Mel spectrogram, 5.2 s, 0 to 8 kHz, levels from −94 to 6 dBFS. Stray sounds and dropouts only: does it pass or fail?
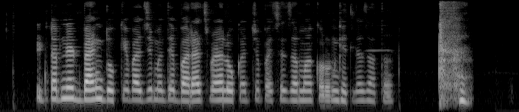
fail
